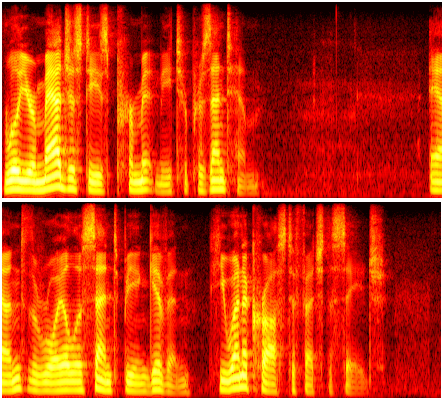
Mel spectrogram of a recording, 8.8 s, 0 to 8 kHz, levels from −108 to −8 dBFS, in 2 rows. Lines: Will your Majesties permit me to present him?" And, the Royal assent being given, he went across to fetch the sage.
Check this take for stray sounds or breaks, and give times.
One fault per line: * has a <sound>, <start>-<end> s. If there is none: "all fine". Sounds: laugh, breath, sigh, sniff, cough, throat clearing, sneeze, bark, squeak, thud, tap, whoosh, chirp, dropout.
all fine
